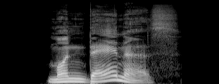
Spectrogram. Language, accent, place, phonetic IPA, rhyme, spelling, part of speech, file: German, Germany, Berlin, [mɔnˈdɛːnəs], -ɛːnəs, mondänes, adjective, De-mondänes.ogg
- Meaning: strong/mixed nominative/accusative neuter singular of mondän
